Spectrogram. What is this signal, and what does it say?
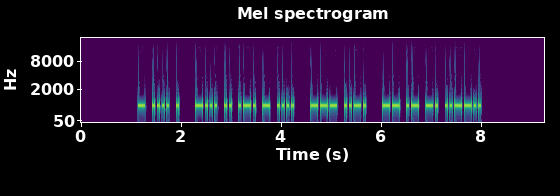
Morse code, heard as a keyed tone, about 25 wpm, 700 Hz. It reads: THE BIRTH OF MAN?
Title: Sentences from Top 1000 Words - Review Part 5 - 25wpm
